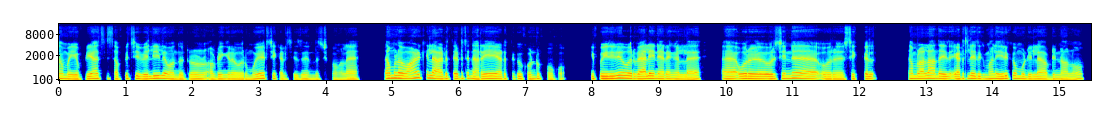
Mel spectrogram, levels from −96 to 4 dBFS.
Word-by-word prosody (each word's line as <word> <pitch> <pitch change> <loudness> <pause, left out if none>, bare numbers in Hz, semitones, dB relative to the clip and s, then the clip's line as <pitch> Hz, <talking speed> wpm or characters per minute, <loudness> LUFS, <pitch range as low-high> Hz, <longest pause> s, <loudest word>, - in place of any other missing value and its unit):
நம்ம 145 -3 0
எப்படியாச்சும் 155 +4 -2
தப்பிச்சு 160 +4 -4
வெளில 170 +4 +3
வந்துட்டோம் 130 +1 -2
அப்டிங்குற 135 +1 -2
ஒரு 125 - -3
முயற்சி 160 +2 0
கிடைச்சதுன்னு 125 0 -6
வச்சுக்கோங்களேன், 120 +2 -5 0.4
நம்மள 180 +1 +4 0.2
வாழ்க்கைல 190 0 +1
அடுத்தடுத்து 155 +2 -2
நெறைய 150 +4 +2
எடத்துக்கு 150 +1 -4
கொண்டு 140 +3 -1
போகும். 120 -1 -8 0.4
இப்போ 150 - -11
இதுவே 160 +4 +5
ஒரு 155 - +2
வேலை 155 +3 +5
நேரங்கள்ல 135 -3 -1 0.5
அ - - +2 0.2
ஒரு 155 -1 +5 0.3
ஒரு 145 - +3
சின்ன 165 +2 +1 0.5
ஒரு 135 0 0 0.2
சிக்கல். 145 +1 -2 0.5
நம்மளால 160 +1 +3
அந்த 155 -1 +2
எ - - 0 0.2
எடத்துல 160 +3 0
இதுக்கு 150 -2 -1
மேல 155 0 +1
இருக்க 170 +1 0
முடில 140 -1 -1
அப்டின்னாலும், 130 +1 -3
145 Hz, 145 wpm, -23 LUFS, 130-160 Hz, 0.5 s, இதுவே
